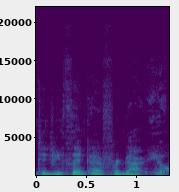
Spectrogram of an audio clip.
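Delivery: soft, hushed whisper. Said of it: "he whispers in my ear".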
